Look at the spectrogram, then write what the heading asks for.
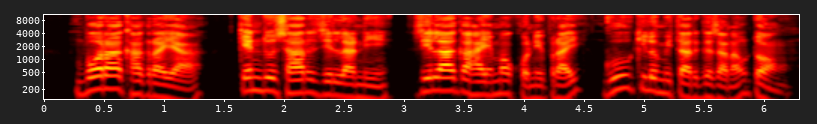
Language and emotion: Bodo, neutral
